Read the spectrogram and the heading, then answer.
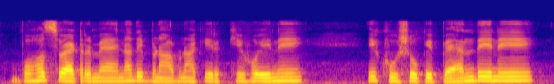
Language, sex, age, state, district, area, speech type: Punjabi, female, 60+, Punjab, Rupnagar, urban, spontaneous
